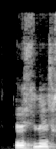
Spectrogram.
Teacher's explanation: Oxlov sözündə o qalındır, açıqdır, dodaqlanandır.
